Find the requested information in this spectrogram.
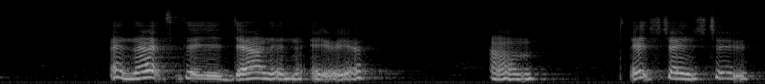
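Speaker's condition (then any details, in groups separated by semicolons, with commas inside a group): Spinal muscular atrophy type 2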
